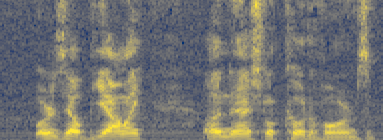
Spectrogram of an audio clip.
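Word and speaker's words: Orzeł Biały: It's known as the Orzel Bieli I know I'm not pronouncing that correctly. More like something like Orzel, like a real harsh Orzel Bialy, National Coat of Arms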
